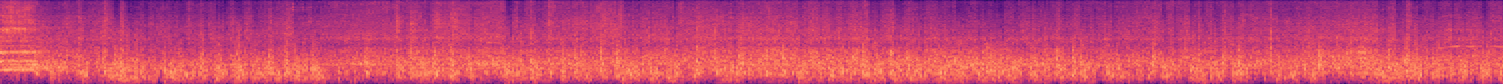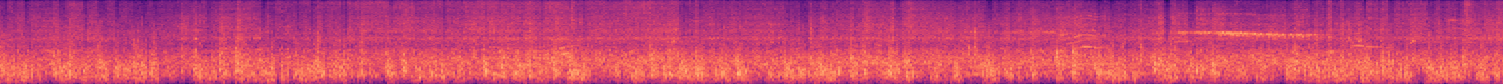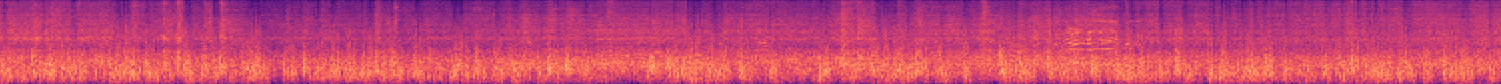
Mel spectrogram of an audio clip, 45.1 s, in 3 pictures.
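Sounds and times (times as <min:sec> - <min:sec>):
train running gear rumble: 0:00.0 - 0:45.0
high wheel squeal: 0:14.4 - 0:15.1, 0:26.8 - 0:28.9.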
